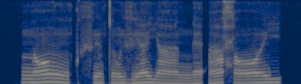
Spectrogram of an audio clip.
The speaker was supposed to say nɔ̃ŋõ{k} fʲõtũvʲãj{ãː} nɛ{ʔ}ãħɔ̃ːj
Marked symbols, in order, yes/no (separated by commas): yes, yes, yes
